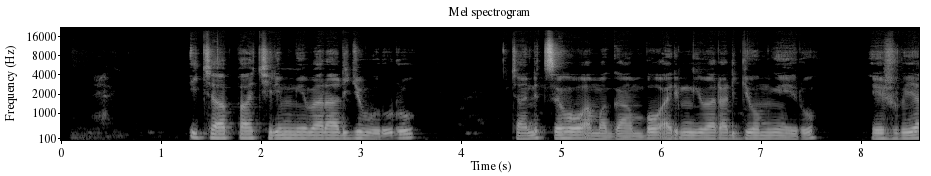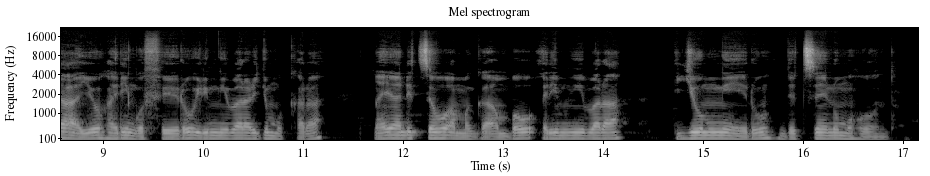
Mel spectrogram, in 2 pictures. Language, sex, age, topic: Kinyarwanda, male, 18-24, government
